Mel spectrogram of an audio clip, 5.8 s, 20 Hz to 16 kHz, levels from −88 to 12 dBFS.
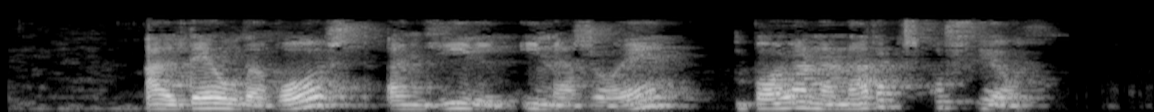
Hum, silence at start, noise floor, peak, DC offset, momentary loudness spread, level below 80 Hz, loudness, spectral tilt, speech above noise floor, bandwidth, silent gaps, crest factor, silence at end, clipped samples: none; 0.7 s; -52 dBFS; 0 dBFS; under 0.1%; 12 LU; -62 dBFS; -17 LUFS; -5 dB/octave; 35 dB; 8.2 kHz; none; 18 dB; 0.6 s; under 0.1%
